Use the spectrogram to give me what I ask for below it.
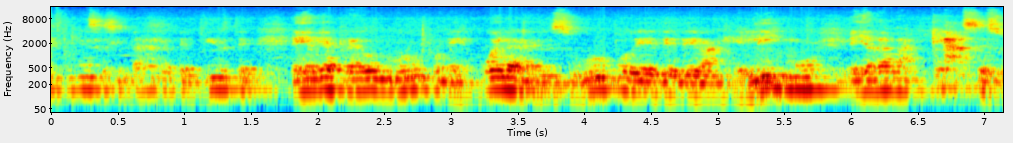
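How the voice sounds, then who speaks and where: A man preaching a sermon as pastor, shifting from quiet storytelling to loud, high-pitched exhortation and calling the listeners brother. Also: a little hiss or hum. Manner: keeps addressing the congregation as brother. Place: church hall. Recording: very echoey hall, mic from a distance.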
